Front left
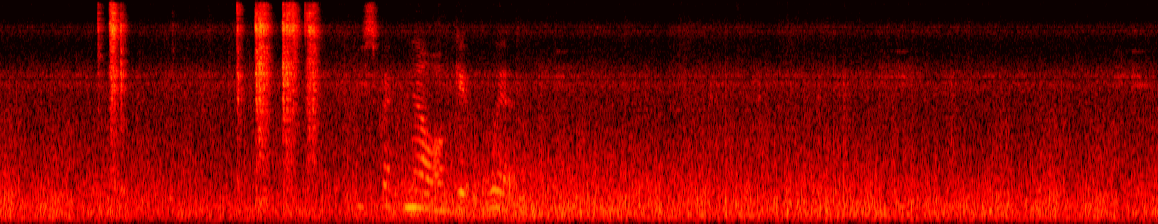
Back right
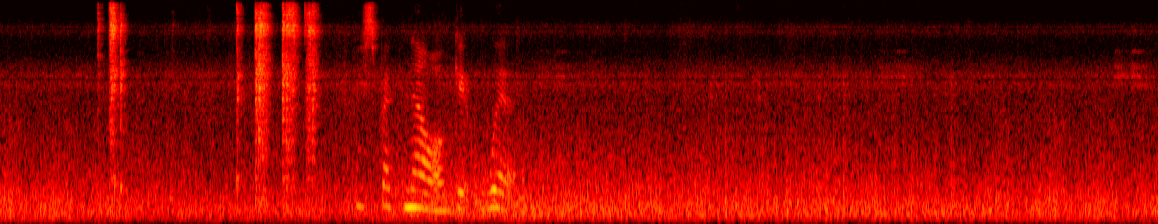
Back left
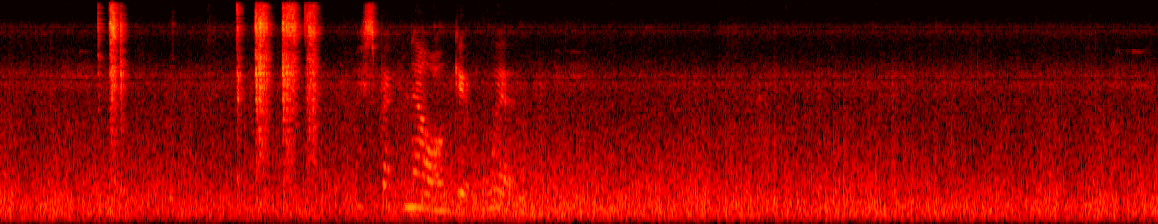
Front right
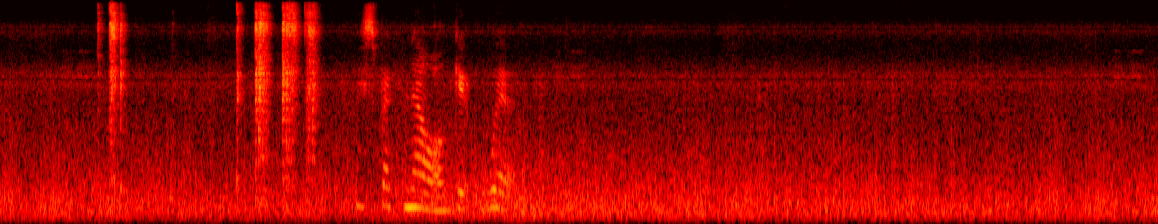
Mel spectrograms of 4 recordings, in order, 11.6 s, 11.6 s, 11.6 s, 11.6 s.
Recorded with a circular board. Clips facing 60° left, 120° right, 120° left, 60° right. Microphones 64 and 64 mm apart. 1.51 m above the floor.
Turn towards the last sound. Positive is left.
turn(degrees=-125)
